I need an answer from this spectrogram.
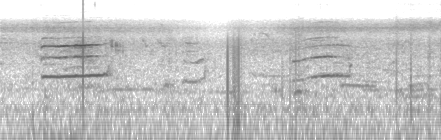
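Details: A white cat running away gives short, clear, tonal meows, one near the start and a softer pair later, over low background hiss and a brief sharp knock.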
